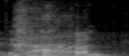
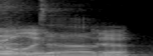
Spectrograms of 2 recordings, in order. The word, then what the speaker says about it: beguiling: I'm pretty sure we're only pronouncing it the correct way, beguiling. I don't think anybody's said begooling? any of the other any wrong ways to pronounce that word.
